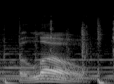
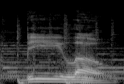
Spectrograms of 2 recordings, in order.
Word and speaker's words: below: Words about placement of things like before, behind, below. Don't pronounce the E in the beginning. I don't say it like before, behind, below, but before, behind, below.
